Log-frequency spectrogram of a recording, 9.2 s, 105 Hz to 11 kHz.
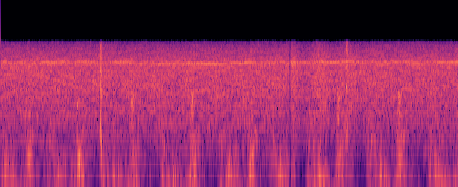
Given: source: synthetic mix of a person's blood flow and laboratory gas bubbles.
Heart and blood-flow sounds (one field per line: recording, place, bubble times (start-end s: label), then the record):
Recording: Doppler ultrasound of blood flow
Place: precordium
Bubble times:
1.96-2.06 s: bubbles
6.90-6.97 s: bubbles
From the record:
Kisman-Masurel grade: 122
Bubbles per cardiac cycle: 1 to 2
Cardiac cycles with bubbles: 10 to 50%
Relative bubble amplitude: moderate (0.250 to 0.450)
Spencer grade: 2 (many but less than half of the cardiac periods contain bubble signals, singularly or in groups)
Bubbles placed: only in the low amplitude regions of the cardiac cycle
